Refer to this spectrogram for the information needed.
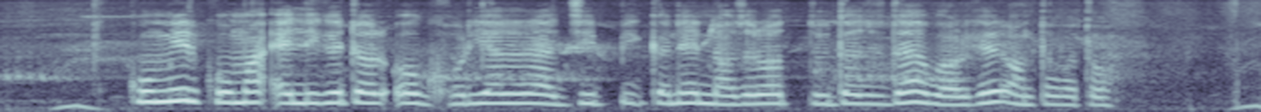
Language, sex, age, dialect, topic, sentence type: Bengali, male, 18-24, Rajbangshi, agriculture, statement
